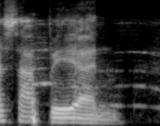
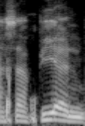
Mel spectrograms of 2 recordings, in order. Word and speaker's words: Sabian: Atau kalau adik-adik cari di apa namanya di Wikipedia, sobiin itu dibacanya sabean. Nah, bukan Nisa Sabian, bukan ya, sabean.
